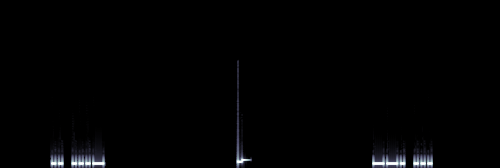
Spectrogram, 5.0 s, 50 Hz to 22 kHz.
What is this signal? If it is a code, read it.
Morse code, heard as a keyed tone, about 36 wpm, 700 Hz. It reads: IV GS
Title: Top Two Letter Combinations in Words 35wpm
